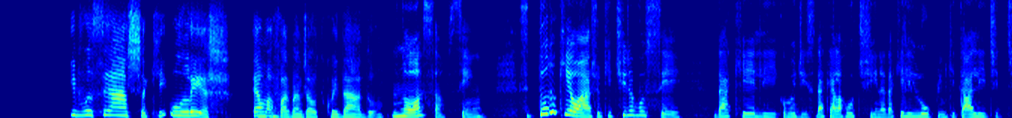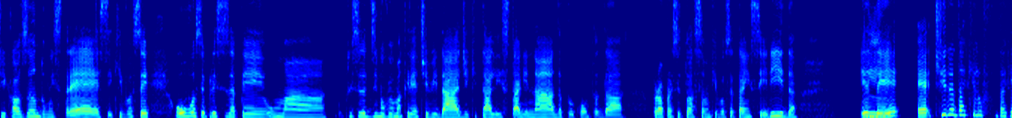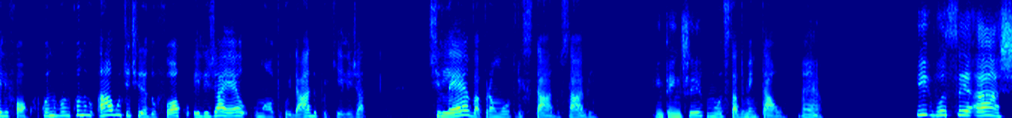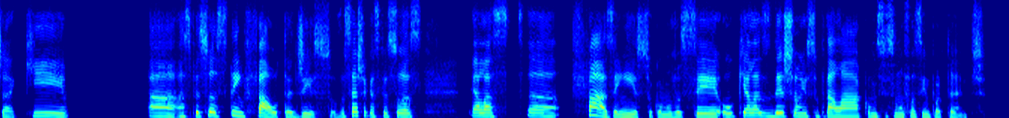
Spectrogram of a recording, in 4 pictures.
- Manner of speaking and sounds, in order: tapping; in English: "looping"
- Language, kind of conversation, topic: Portuguese, podcast, Como você encaixa o autocuidado na correria do dia a dia?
